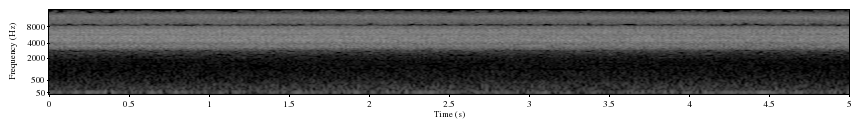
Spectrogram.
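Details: Chorus of male cicadas, a second one responding loudly, while another male pumps its abdomen silently for a female. Unbroken shrill buzz fills the whole stretch at even loudness.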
